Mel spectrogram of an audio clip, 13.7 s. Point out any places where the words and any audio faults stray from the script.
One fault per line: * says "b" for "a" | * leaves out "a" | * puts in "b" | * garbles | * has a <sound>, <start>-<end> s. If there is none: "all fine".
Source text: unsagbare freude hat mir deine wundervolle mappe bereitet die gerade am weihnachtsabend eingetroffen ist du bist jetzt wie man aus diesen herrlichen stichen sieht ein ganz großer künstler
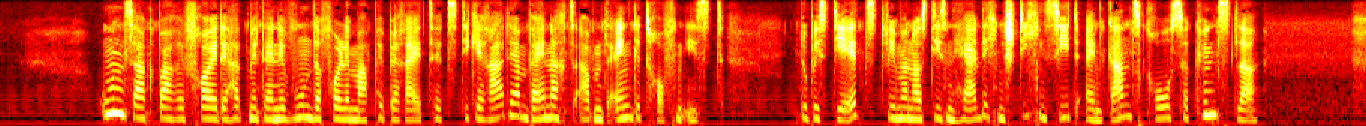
all fine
